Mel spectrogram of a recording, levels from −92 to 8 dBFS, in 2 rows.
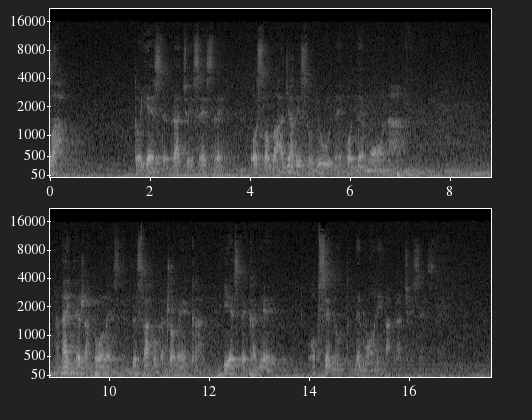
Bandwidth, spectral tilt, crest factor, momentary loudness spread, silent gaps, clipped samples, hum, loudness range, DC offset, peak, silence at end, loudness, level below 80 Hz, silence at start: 16.5 kHz; -5.5 dB/octave; 24 dB; 17 LU; none; under 0.1%; none; 6 LU; 0.2%; -14 dBFS; 0 s; -39 LUFS; -50 dBFS; 0 s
